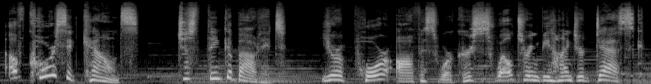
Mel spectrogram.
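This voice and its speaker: A woman's voice: medium pitch, sing-song, slow pace. A woman playing a playful young stage magician in a video game, charming, teasing and showy in delivery. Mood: teasing, animated. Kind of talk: scripted video game character dialogue. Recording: music behind the voice.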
